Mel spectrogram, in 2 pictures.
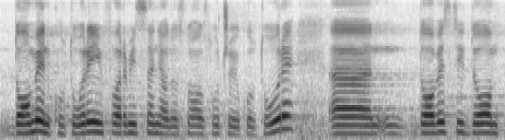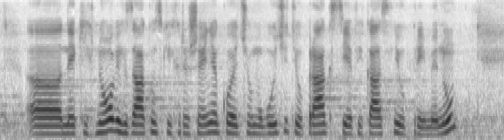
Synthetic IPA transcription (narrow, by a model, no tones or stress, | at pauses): d̪o̞menkulˠt̪uːɾeinfoɾmisaɲaod̪nosnoo̞ʋo̞mslˠut͡ʂajukulˠt̪uːɾe̞ | d̪o̞ʋe̞st̪id̪o̞ | nekixno̞ʋixzaːkonskixɾe̞ʃe̞ːɲako̞jet͡ɕeomo̞ɡuːt͡ɕit̪iupɾaksiefikasnijupɾime̞nu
